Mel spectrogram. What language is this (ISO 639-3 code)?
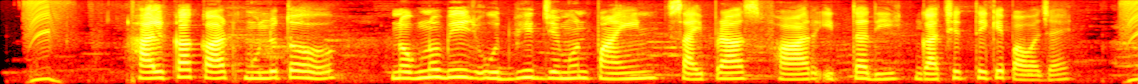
ben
